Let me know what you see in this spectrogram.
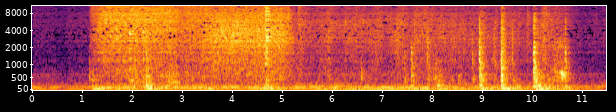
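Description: Boiled potato cubes sizzle loudly as they hit a hot pan of fried onions about a second in; the sizzle eases after a few seconds while a spatula stirs and mashes them, with a few sharp clicks against the pan near the end.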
